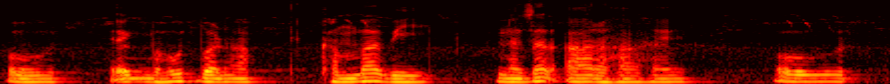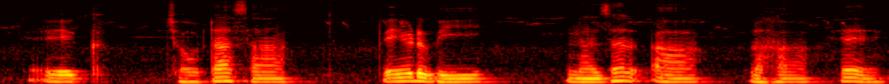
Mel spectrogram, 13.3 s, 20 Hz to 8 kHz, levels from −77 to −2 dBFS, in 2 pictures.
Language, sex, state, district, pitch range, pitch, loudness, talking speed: Hindi, male, Bihar, Saharsa, 110-120 Hz, 115 Hz, -32 LUFS, 90 wpm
